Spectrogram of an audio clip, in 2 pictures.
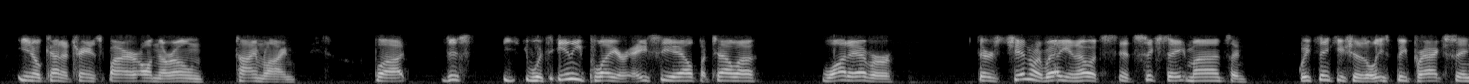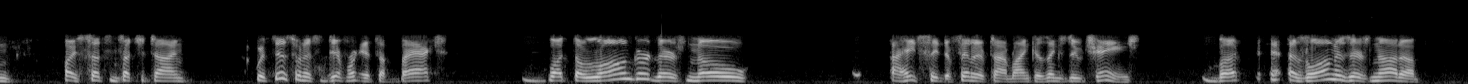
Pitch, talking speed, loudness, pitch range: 170 Hz, 150 wpm, -21 LUFS, 150-185 Hz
